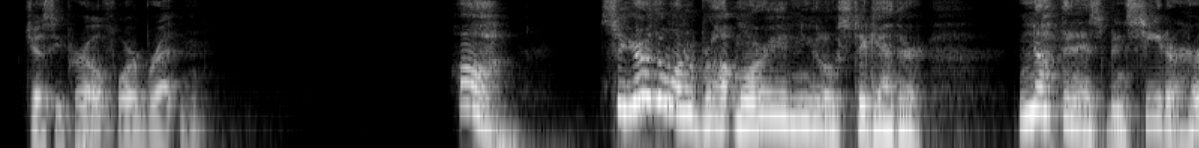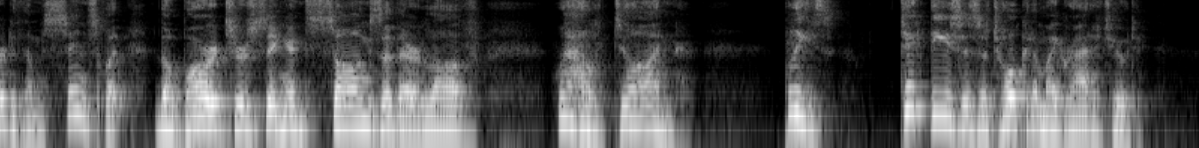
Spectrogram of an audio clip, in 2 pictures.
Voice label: breton, breton voice auditions

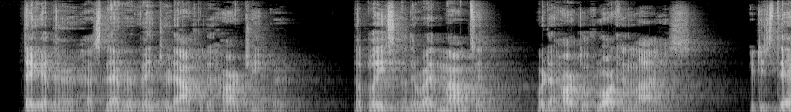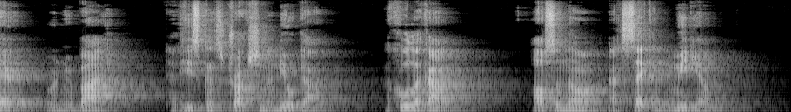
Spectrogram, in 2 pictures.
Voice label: low pitch, unique voice auditions; vivec; where is dagothur

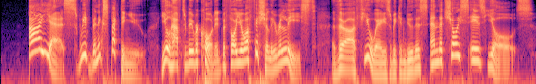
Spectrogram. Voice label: breton, breton voice auditions; socucius ergalla

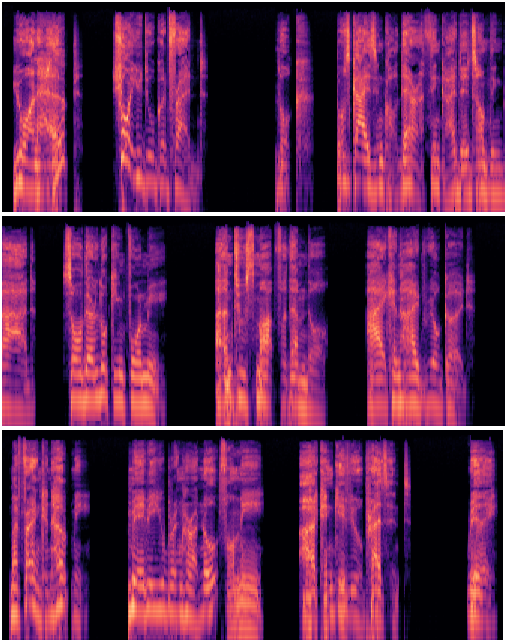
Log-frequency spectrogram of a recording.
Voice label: orc

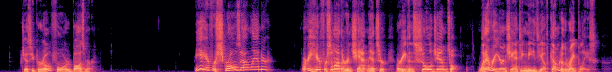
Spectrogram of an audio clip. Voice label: bosmer, wood elf voice auditions

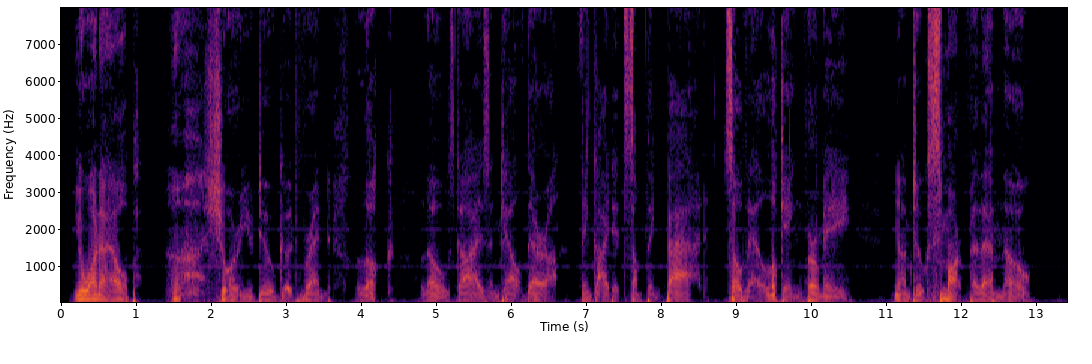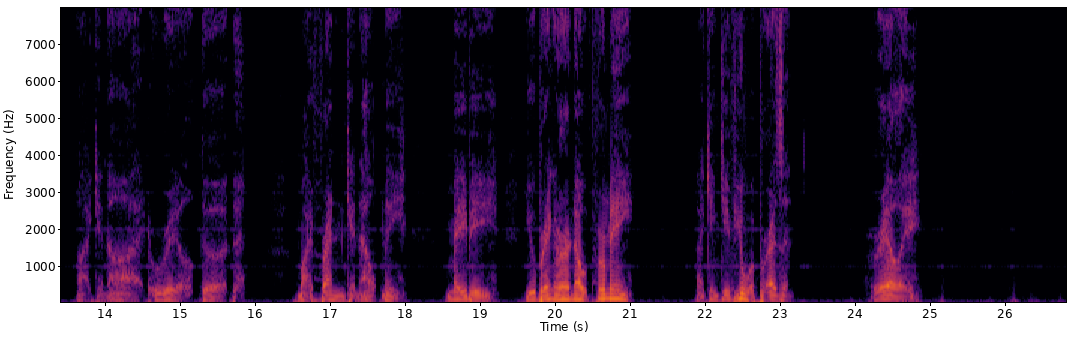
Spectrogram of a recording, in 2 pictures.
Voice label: orc thief

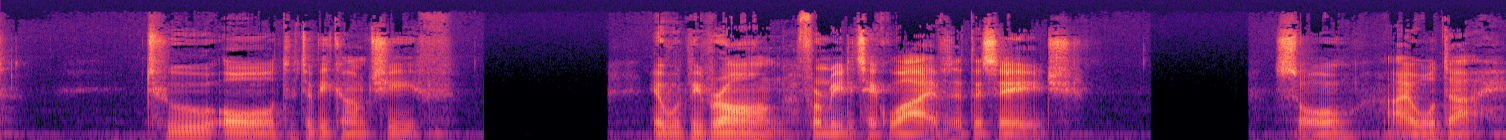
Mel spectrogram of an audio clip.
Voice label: orc male audition, voice acting; skywind

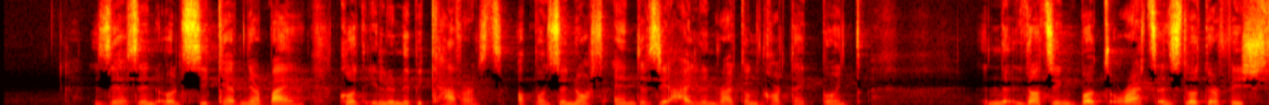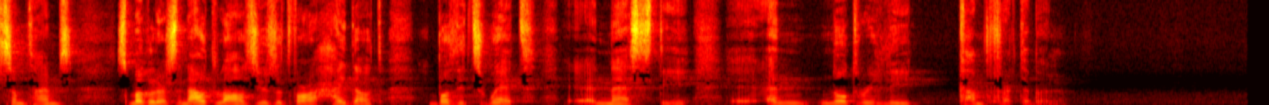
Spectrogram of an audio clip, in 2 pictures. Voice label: voice acting breton french sample; skywind

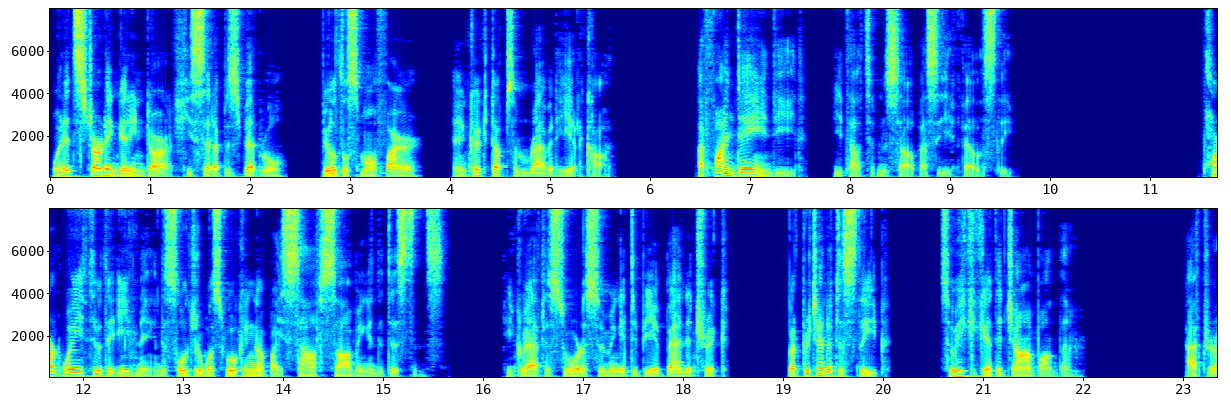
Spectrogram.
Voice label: cabin in the woods narration

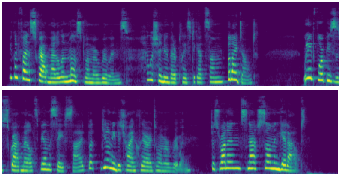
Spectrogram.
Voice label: voice audition wood elf female; skywind

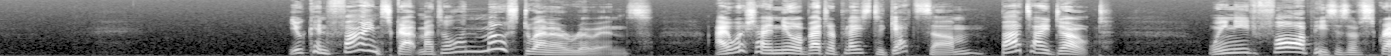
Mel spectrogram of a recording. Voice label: male bosmer audition, wood elf voice auditions

